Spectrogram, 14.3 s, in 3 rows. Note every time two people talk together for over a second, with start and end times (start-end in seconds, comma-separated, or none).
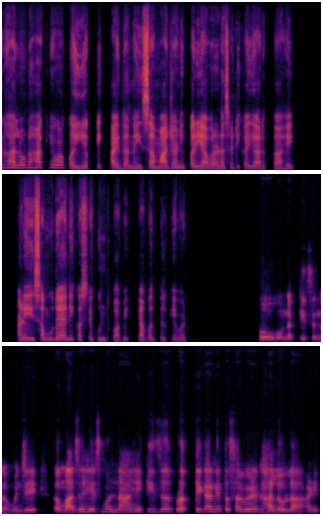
none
